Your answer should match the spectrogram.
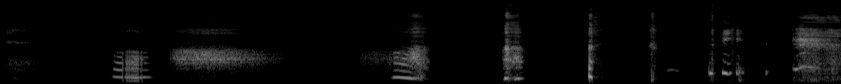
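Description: Drawn-out, breathy yawns from two voices, one after another, with groaning sighs mixed in, then a scatter of short soft breaths and small mouth sounds. Quiet overall, with no talking.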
